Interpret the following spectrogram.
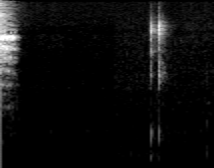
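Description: A near-silent pause, broken about one and a half seconds in by one short, sharp click.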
